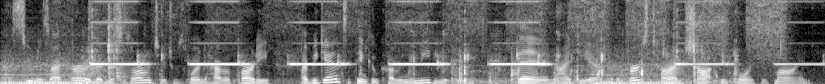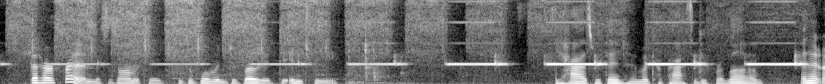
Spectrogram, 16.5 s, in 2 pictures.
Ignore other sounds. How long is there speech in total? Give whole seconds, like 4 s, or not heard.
14 s.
